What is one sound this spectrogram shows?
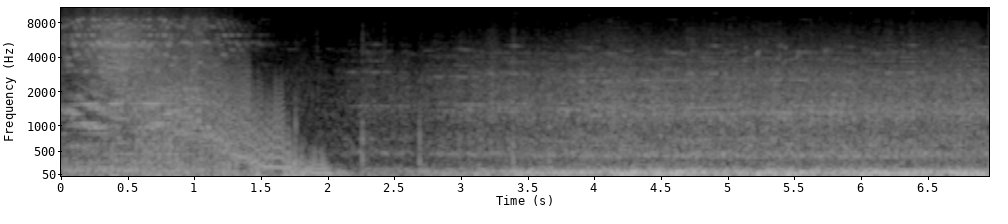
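Footsteps patter quickly on a stone floor.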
